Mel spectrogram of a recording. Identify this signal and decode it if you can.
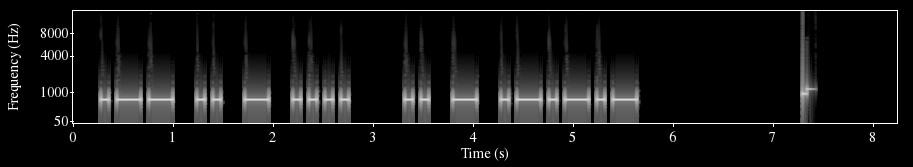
Morse code, heard as a keyed tone, about 15 wpm, 700 Hz. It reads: WITH IT.
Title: Sentences from Top 1000 Words - Review Part 6 - 15wpm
